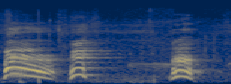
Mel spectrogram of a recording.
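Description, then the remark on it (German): A human voice gives a special call used by the Yao people of northern Mozambique to summon honeyguide birds: three loud, arching hoot-like cries, the first long, then two shorter ones separated by pauses. “Die Yao hingegen, ein Volk, das in Nordmosambik heimisch ist, nutzen spezielle Rufe, um die Honiganzeiger zur Mitarbeit zu bewegen.”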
